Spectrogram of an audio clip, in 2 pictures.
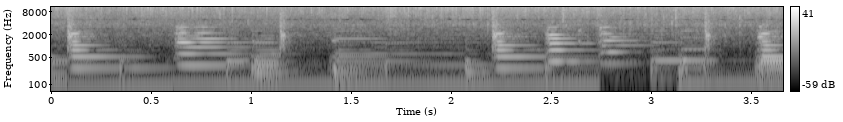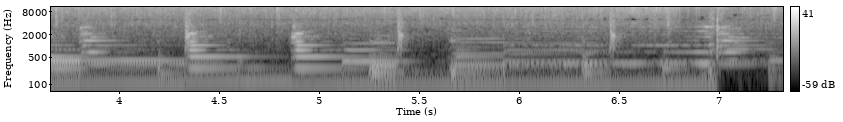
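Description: Onions sizzling in a frying pan, under background instrumental music with short notes over a held bass line.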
